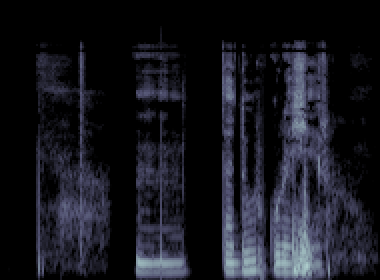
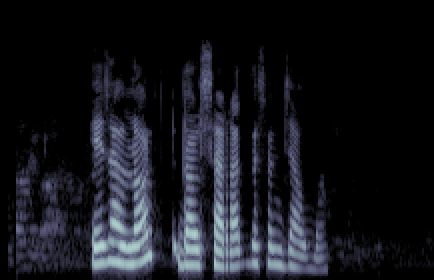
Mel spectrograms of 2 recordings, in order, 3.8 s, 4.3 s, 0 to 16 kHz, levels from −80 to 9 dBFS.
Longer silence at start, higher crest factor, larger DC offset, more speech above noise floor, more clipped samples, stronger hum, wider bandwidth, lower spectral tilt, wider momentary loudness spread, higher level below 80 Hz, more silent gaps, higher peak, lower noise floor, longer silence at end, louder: second, 0.6 s vs 0.9 s; about the same, 22 dB vs 18 dB; neither; second, 29 dB vs 55 dB; neither; neither; first, 9.4 kHz vs 8.4 kHz; second, -5 dB/octave vs -6.5 dB/octave; first, 22 LU vs 13 LU; first, -56 dBFS vs -74 dBFS; neither; about the same, -2 dBFS vs -2 dBFS; second, -51 dBFS vs -73 dBFS; second, 0.5 s vs 1.1 s; second, -23 LUFS vs -18 LUFS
